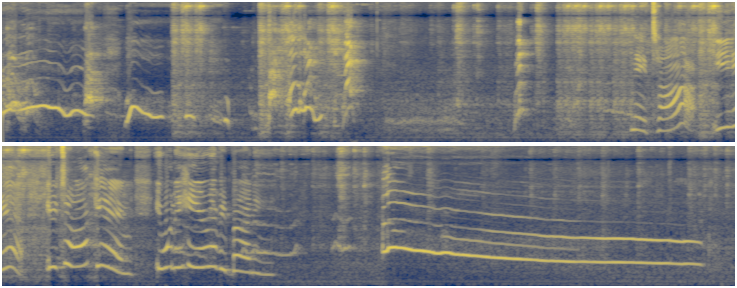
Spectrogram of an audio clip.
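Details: Chihuahua reacting to an annoying whine with wavering yips and rising-falling whimpering cries, a human voice speaking over the middle, then one long steady howl slowly falling in pitch at the end.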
